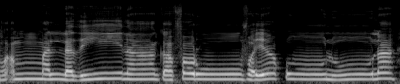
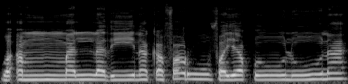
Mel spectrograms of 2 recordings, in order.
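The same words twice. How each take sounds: First: The long vowels are stretched out very long. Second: The long vowels are held only briefly. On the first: The speaker calls it wrong. "बहुत से लोग बहुत ज़्यादा ज़्यादा खींचा... इस तरह खिंचवाते हैं, लेकिन इस तरह नहीं पढ़ना है" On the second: The speaker calls it right. "बस इतना खींचना है, इससे ज़्यादा नहीं खींचना है"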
